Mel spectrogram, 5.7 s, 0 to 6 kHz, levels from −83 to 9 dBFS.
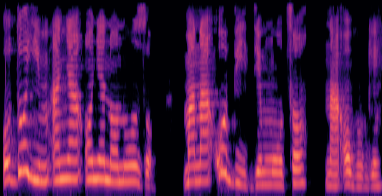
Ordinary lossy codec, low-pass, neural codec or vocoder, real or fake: none; 5.4 kHz; none; real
